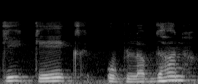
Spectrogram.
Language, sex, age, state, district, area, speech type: Punjabi, male, 18-30, Punjab, Patiala, urban, read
